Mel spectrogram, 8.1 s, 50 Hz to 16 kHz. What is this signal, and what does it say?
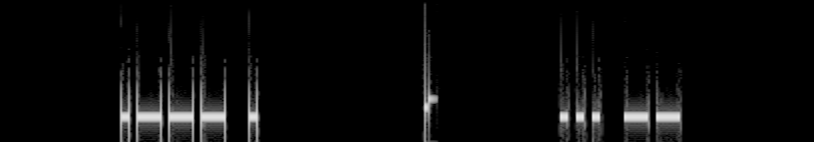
Morse code, heard as a keyed tone, about 15 wpm, 700 Hz. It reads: JE SM
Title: Top Two Letter Combinations in Words 15wpm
